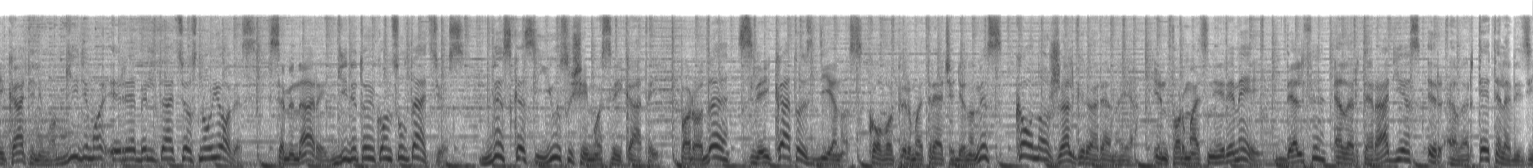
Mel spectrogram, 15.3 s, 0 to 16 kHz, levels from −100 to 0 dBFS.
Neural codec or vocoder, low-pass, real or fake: none; 10.8 kHz; real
